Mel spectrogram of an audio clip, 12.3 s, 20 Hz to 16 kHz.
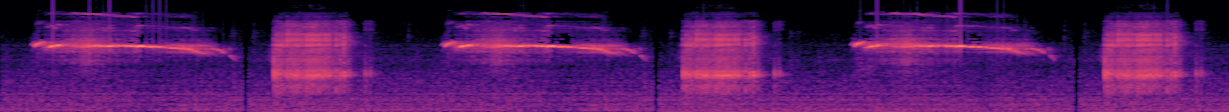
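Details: A cartoon-style snoring sound effect, not a real recording: rough inhaled snores alternating with a high whistling exhale, about 15 cycles a minute.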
